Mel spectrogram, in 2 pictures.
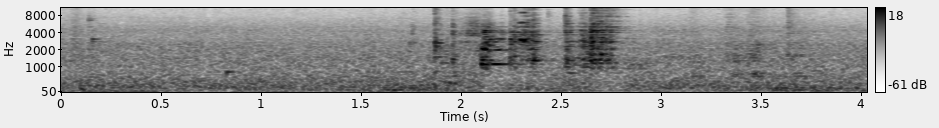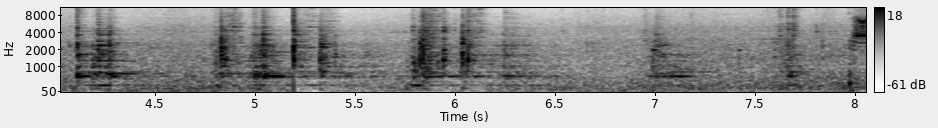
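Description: Metal clinks and short ringing knocks in several small groups from about two seconds in, as a wire-mesh heater top is set onto a portable pressure stove.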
